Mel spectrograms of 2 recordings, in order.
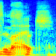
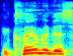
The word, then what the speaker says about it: clematis: Clematis Won't or bloom as clematis- much. And clematis or clematis, depending on how you want to pronounce it, they're one of these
